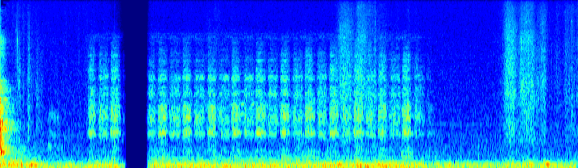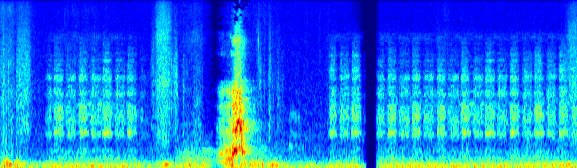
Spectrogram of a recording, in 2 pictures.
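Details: German Shepherd dog panting in quick regular rhythmic bursts, broken by short pauses, with a brief louder sharp sound near the middle.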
